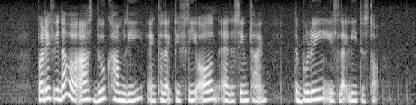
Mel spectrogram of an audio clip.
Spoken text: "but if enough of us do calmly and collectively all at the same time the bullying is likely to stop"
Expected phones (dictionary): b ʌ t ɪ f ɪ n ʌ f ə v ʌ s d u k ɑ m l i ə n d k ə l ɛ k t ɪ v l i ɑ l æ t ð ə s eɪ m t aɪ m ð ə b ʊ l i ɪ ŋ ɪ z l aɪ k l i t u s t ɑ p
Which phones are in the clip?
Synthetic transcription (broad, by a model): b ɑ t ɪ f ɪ n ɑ ə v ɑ s d u k ɑ m l i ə n k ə l ɛ k t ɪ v l i ɑ l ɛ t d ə s eɪ m t aɪ m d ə b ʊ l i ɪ ŋ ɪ s l aɪ k l i t u s t ɑ p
